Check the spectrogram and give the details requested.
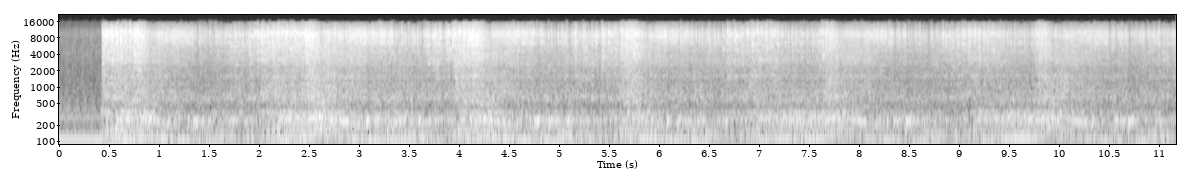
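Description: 1967 Camaro SS's 396 big-block V8 idling, with the revs rising and falling in short surges every couple of seconds.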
